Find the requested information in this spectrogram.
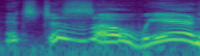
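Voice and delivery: high, slow, teary squeak of disbelief; overwhelmed voice cracking high and slow; tearful disbelief. Retold or imitated. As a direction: recreate that choked-up, squeaky half-sob. Retelling tearful moment with mom.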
